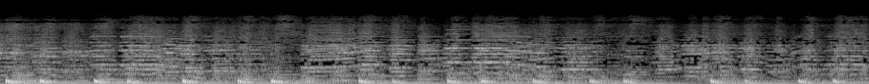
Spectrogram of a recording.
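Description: Brass band playing a lively dance tune, trumpets and trombones carrying the melody over a steady bass beat of about two beats a second.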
